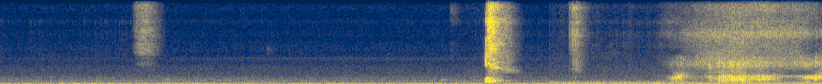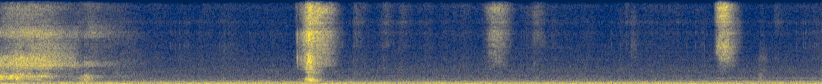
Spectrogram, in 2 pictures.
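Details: Single hissing, airy sneeze burst with a few faint sharp snorts around it, against quiet room noise.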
